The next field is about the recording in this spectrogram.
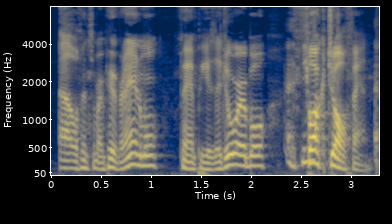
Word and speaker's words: Phanpy: Fanpi, actually, it's Phanpy. – Okay. – But a lot of people do say Fanfi. – Okay. – And I do too sometimes, but then I remember how it's spelled.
